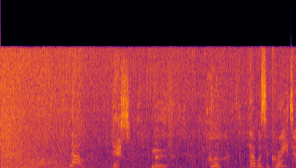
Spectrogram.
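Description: A young boy shouts eagerly.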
